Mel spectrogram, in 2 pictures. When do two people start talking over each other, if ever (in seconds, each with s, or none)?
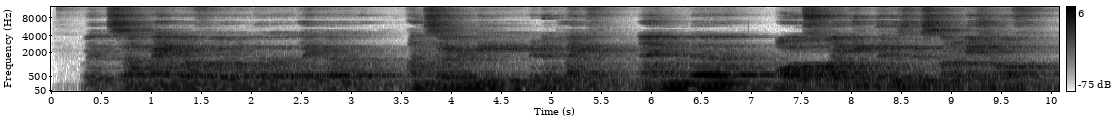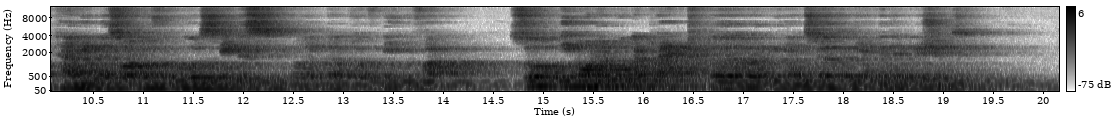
none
